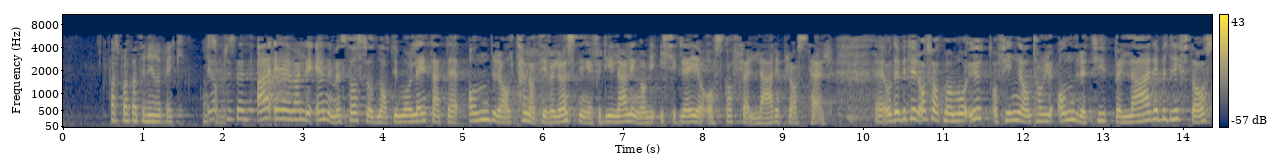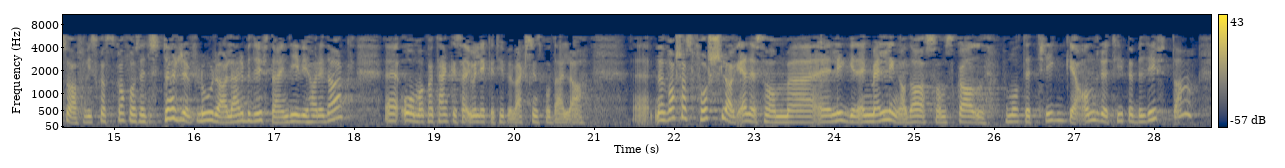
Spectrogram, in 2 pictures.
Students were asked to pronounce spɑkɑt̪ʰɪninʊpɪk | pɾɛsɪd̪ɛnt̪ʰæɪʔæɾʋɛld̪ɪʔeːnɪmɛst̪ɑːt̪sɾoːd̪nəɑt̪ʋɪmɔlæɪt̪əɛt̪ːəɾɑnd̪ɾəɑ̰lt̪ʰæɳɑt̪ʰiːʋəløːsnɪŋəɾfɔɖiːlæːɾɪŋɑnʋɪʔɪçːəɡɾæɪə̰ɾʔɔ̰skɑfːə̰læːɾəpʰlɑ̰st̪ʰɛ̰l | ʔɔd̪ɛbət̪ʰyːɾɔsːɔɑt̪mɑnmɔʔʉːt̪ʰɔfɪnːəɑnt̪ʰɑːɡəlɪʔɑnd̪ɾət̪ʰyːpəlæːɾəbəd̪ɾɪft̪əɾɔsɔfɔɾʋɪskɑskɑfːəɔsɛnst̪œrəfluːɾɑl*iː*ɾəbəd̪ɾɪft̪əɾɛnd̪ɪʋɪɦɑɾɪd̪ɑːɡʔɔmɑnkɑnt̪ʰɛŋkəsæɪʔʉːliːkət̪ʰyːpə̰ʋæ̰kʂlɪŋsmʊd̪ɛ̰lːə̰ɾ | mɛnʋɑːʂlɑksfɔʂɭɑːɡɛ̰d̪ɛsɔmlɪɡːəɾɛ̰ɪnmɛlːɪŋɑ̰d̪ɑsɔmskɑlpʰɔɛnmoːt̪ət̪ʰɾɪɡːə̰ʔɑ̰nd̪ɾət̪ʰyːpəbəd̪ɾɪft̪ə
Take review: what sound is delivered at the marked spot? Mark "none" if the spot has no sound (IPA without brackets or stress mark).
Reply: æː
